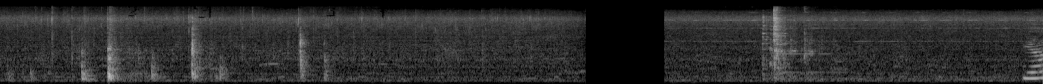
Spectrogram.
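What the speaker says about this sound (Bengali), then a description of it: "পেঁয়াজ আদাটা যতক্ষণ কষছে" Onion, garlic and ginger sauté in a pan for egg curry, a bright continuous sizzle with repeated sharp spatula scrapes and taps, close by, briefly cut to silence midway before resuming.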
